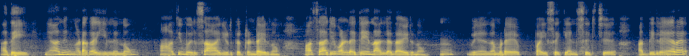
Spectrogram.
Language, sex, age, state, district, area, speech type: Malayalam, female, 30-45, Kerala, Malappuram, rural, spontaneous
